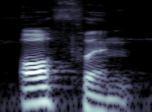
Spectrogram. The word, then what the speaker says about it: often: T must be silent, often.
